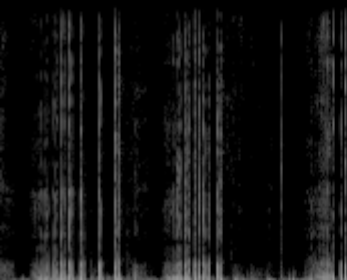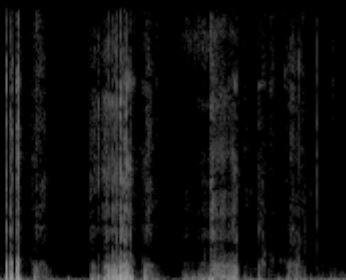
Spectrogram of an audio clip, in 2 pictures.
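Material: Wood.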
